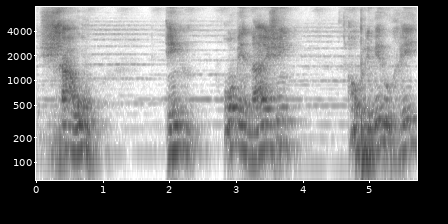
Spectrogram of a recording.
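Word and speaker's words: שאול: Então o livro de Atos menciona que ele chamava-se Saulo, que é o seu nome hebraico, é Saulo, que no hebraico é Saul, a pronúncia é Shaul, em homenagem ao primeiro rei de Israel, o rei Saul, da tribo de Benjamim.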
